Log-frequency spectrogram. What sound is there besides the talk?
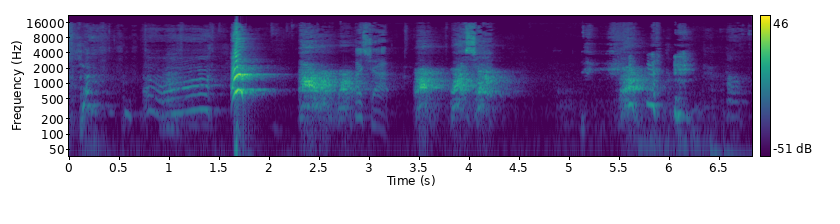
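several small dogs barking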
